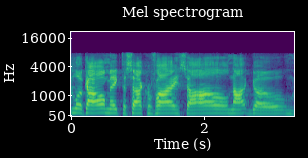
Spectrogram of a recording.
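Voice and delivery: loud, high, drawn-out martyr act; mock heroic sacrifice. Pastor retelling his offer to stay behind, in hammed-up martyrdom. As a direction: ham up the noble sacrifice, slowing right down on the last words. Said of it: "so I said".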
